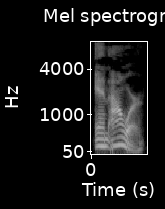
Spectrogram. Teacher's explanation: Even though H is a consonant, because the H is silent, it sounds like our.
